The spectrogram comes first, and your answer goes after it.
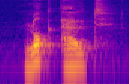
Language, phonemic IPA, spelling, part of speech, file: Dutch, /ˈlɔk ˈœyt/, lok uit, verb, Nl-lok uit.ogg
- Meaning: inflection of uitlokken: 1. first-person singular present indicative 2. second-person singular present indicative 3. imperative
